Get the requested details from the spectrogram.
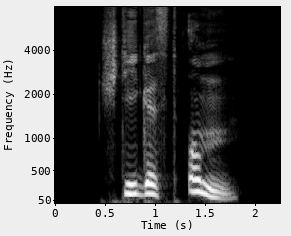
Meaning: second-person singular subjunctive II of umsteigen
- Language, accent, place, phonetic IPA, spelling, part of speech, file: German, Germany, Berlin, [ˌʃtiːɡəst ˈʊm], stiegest um, verb, De-stiegest um.ogg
